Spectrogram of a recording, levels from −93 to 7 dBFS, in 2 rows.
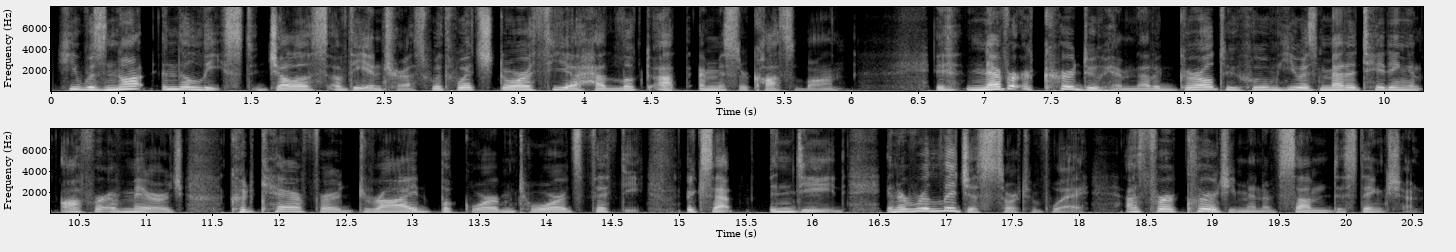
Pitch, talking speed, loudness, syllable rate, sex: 155 Hz, 170 wpm, -21 LUFS, 4.8 syllables/s, male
